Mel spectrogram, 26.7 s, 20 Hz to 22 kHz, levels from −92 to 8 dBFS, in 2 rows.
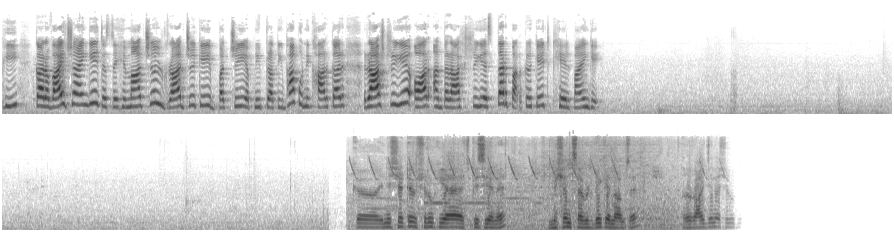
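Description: Nothing technically wrong turns up here; the audio just eases down in a smooth editor-style fade-out from around 23 s, ending at 24.46 s.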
